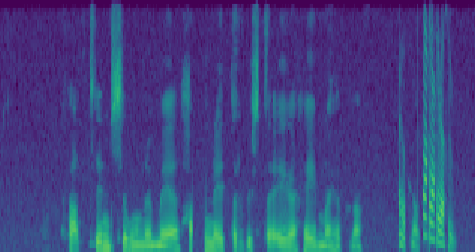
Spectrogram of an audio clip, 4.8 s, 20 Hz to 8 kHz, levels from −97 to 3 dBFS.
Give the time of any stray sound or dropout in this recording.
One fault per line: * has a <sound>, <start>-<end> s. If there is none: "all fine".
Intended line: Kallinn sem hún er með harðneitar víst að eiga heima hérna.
* has a dropout, 1.9-2.1 s
* has a chirp, 4.0-4.6 s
